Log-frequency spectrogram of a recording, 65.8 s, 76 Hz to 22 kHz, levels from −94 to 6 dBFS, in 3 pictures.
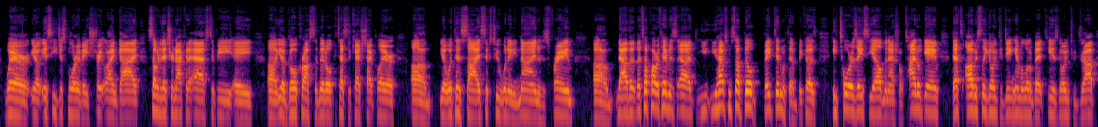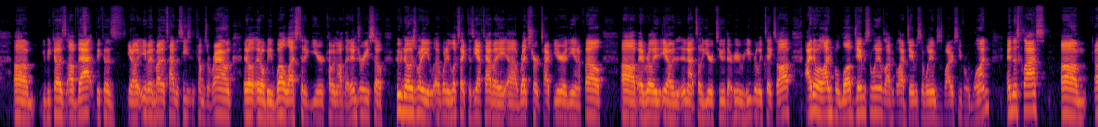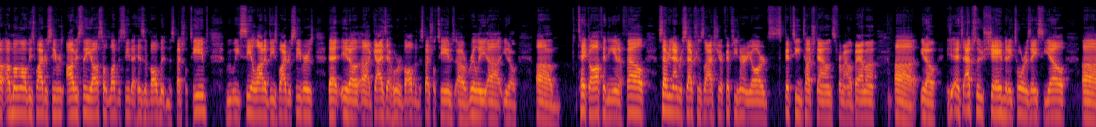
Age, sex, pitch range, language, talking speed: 30-49, male, 125-145 Hz, English, 230 wpm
